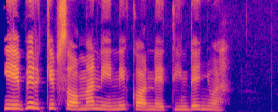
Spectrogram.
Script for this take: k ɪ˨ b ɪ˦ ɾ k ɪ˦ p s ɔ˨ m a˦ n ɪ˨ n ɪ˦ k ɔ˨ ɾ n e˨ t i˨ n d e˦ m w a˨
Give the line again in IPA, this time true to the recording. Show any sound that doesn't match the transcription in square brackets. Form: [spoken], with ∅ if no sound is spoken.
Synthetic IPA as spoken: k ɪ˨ b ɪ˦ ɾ k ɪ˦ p s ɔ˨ m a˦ n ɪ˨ n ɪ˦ k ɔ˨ [∅] n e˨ t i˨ n d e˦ [ɲ] w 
